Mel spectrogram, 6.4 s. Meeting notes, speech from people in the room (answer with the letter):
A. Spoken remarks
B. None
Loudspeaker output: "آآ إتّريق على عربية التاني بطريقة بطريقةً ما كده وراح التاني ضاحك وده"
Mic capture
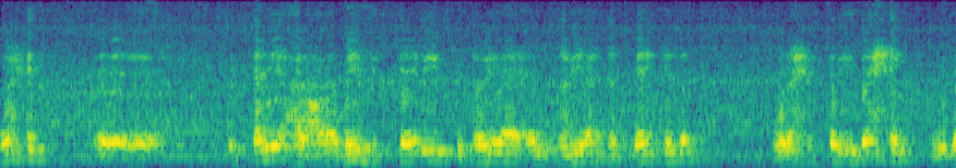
A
